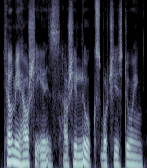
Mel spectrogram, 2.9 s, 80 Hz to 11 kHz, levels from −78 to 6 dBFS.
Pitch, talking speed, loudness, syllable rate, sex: 135 Hz, 245 wpm, -16 LUFS, 4.4 syllables/s, female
